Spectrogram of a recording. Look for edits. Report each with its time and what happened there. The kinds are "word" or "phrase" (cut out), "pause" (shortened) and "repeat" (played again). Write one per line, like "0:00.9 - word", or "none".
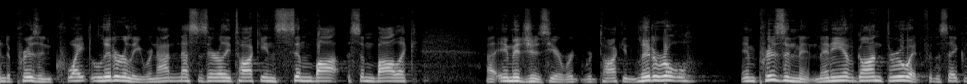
none

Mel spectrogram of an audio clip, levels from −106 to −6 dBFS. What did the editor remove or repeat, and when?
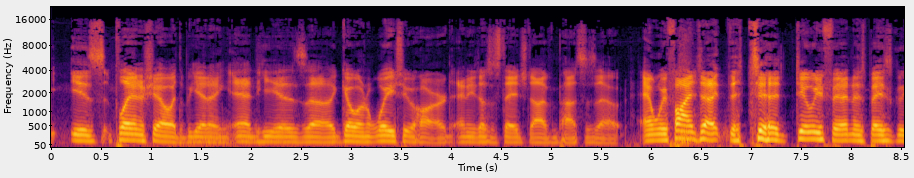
0:05.8 - pause

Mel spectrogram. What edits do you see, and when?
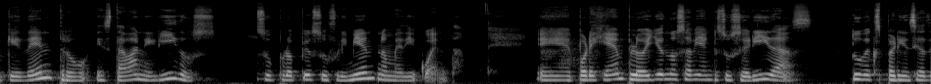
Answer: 0:02.6 - word
0:03.8 - word
0:07.1 - word

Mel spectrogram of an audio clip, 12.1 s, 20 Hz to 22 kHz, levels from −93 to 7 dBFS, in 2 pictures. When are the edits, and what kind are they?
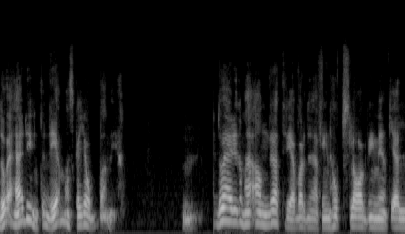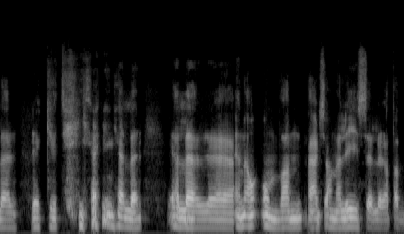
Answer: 0:03.2 - word
0:04.8 - word
0:05.8 - word
0:06.6 - word
0:09.6 - word

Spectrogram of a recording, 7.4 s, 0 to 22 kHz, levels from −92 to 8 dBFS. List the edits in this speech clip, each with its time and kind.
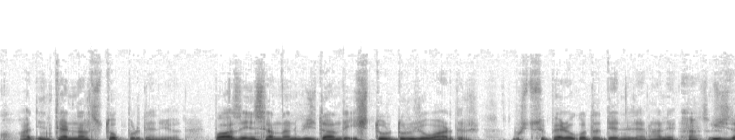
none

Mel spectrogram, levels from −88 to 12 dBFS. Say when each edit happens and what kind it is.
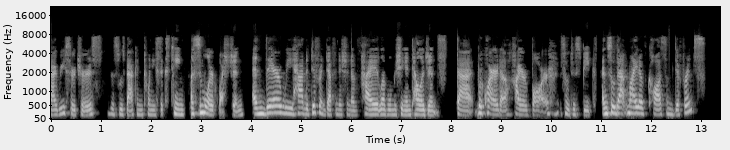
0:10.9 - pause

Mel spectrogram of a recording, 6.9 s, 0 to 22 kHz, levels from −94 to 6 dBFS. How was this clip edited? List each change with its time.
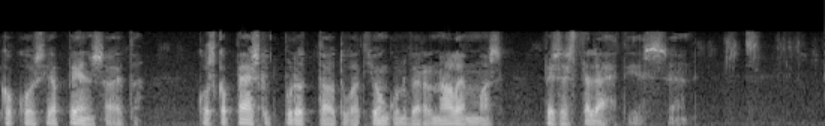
none

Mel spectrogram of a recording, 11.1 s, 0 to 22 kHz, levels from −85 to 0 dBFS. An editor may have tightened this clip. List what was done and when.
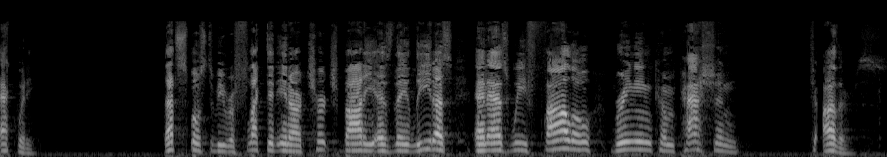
none

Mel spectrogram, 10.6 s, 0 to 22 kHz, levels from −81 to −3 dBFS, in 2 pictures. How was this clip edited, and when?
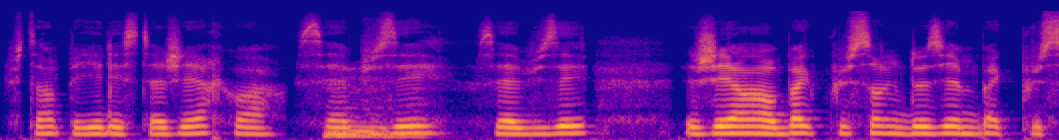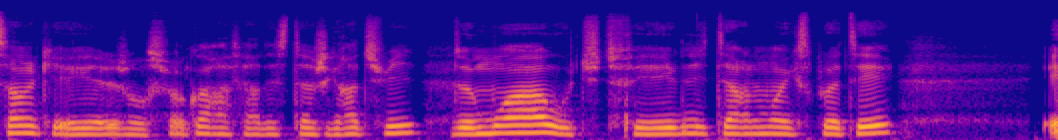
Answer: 0:01.4 - pause
0:07.6 - word

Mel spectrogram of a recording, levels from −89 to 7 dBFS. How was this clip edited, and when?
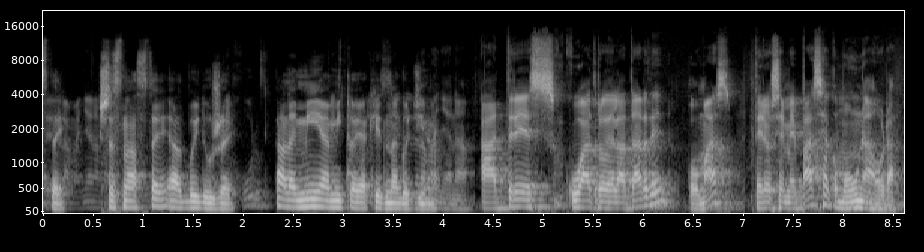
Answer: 0:04.3 - pause
0:06.4 - pause
0:07.0 - pause

